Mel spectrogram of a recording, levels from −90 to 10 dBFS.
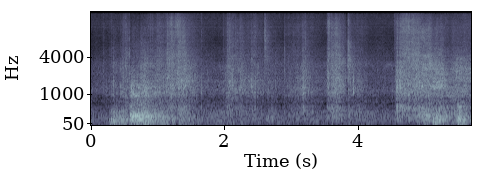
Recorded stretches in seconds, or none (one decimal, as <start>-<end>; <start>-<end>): none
